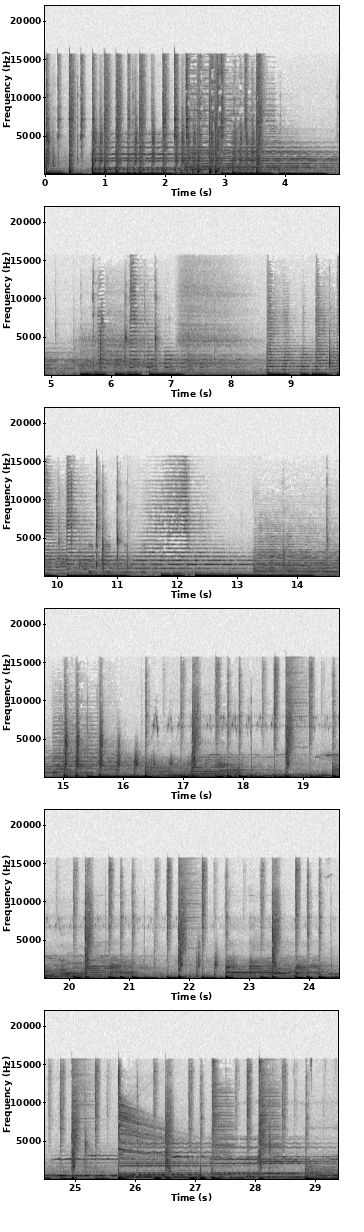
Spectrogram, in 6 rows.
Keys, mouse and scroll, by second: 5.5 shift+Num_Lock, 5.5 click, 19.6 click, 28.3 click.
